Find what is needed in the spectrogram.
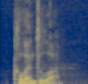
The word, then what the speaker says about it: calendula: Calendula.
